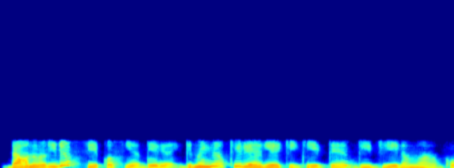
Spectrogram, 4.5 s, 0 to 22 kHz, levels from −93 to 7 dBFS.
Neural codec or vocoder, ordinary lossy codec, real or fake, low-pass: codec, 16 kHz, 0.5 kbps, FreqCodec, larger model; none; fake; 3.6 kHz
